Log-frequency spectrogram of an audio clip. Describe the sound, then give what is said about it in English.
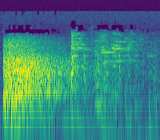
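Two sharp gunshots ring out, the first loud and booming with a long decaying tail, the second slightly softer and followed by a brief rattling, clattering noise as the shot hits some bottles. No one speaks. “Give me my gun. I'll return that fire.”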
